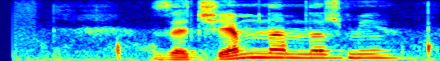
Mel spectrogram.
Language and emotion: Russian, positive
